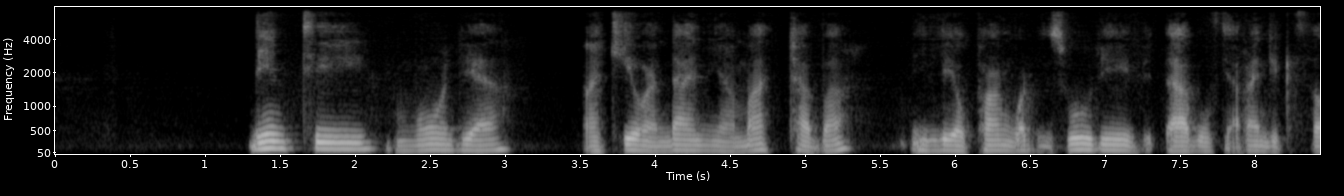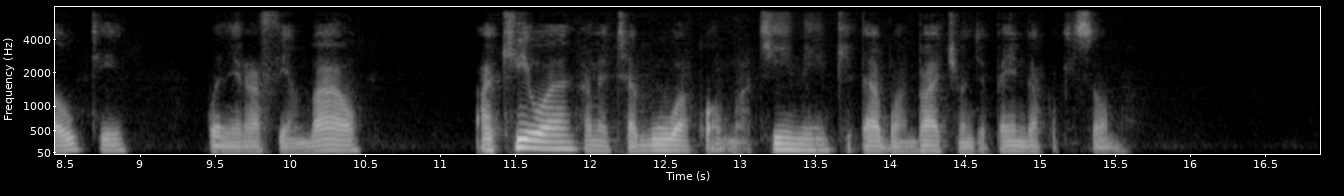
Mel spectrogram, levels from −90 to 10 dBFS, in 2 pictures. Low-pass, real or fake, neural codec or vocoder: 7.2 kHz; fake; codec, 16 kHz, 1.1 kbps, Voila-Tokenizer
